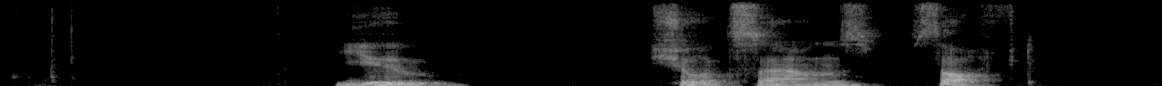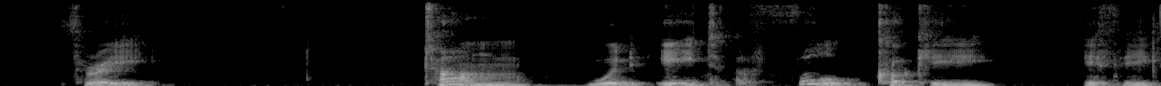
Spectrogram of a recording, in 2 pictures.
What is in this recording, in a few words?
U short sounds soft, pronunciation of australian english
